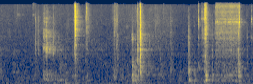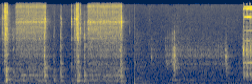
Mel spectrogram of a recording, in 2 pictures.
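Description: Telephone handset picked up with a few clicks, then a rotary dial pulled round and whirring back three times as a number is dialled. A telephone bell starts ringing right at the end.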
